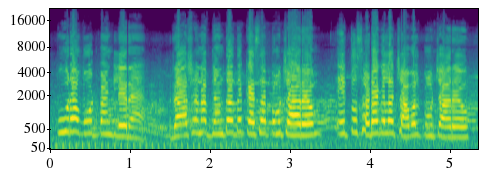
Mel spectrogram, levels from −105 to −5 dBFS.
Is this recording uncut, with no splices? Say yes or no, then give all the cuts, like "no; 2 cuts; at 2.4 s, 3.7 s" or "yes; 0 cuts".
yes; 0 cuts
